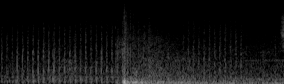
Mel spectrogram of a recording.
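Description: Video-game machine gun fire in a multiplayer server match: rapid regular bursts of gunshots with a sharp louder crack partway through, continuing steadily to the end.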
